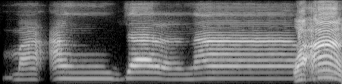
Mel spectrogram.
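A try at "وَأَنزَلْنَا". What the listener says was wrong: Waang bukan maang, waang.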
